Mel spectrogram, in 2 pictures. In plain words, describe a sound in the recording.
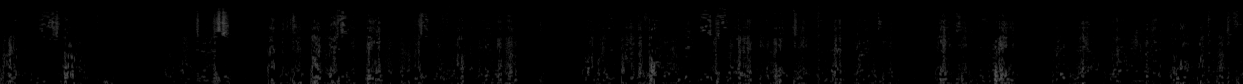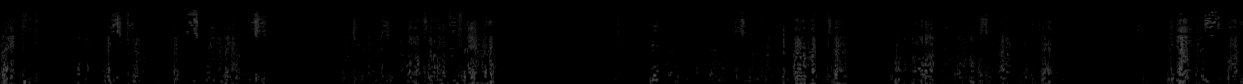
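An older man reads out steadily into a microphone in a large echoing room.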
